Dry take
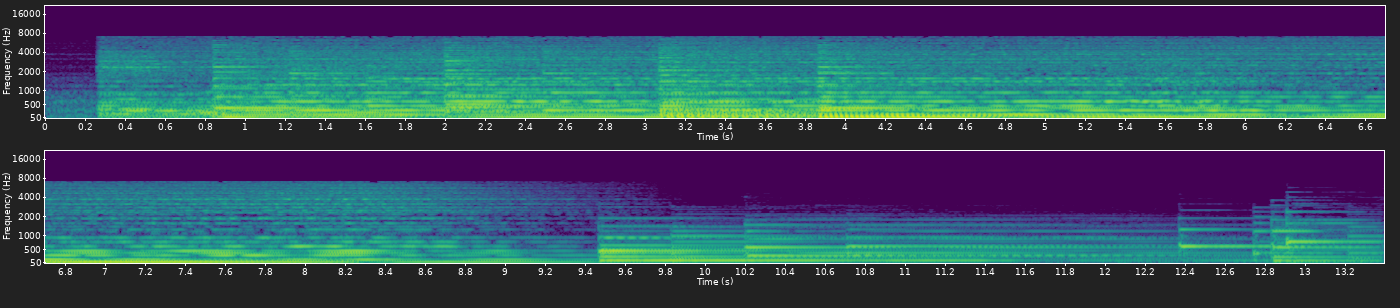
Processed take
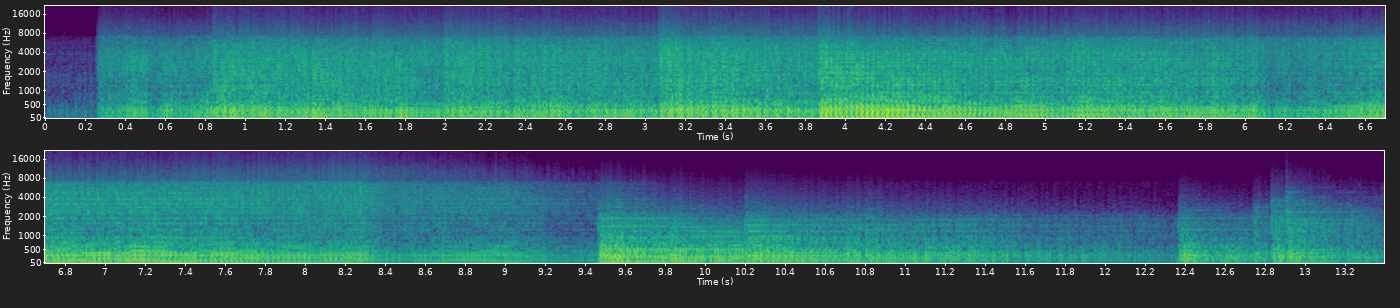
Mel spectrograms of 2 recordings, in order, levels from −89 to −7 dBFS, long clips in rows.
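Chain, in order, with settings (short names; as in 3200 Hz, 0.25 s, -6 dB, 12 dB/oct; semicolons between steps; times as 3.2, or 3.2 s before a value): spectral limiter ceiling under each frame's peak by 29 dB; resonant low shelf 450 Hz +11 dB, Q 1.5; half-wave rectifier; gain -3.5 dB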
